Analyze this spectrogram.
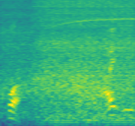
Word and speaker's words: quiet: Second one, qu. IET is diet. Another similar word is diet. Quiet. Diet.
